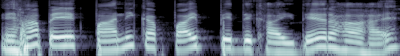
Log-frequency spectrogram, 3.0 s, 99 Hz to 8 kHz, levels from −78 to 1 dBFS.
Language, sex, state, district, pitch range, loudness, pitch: Hindi, male, Uttar Pradesh, Lucknow, 165-205 Hz, -14 LUFS, 185 Hz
